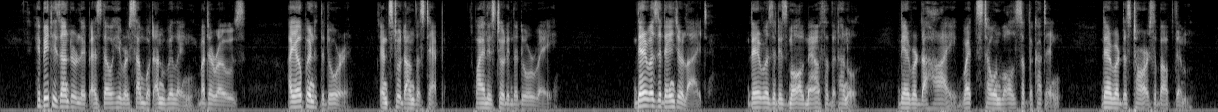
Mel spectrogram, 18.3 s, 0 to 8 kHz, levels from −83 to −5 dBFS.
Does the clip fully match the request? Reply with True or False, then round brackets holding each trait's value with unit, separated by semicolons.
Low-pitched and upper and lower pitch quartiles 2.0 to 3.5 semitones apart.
True (125 Hz; 2.4 semitones)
